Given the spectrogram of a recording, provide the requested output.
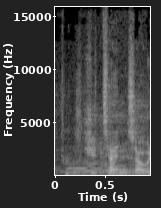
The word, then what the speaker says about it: Seicento: Lot number 204 is the Fiat Seicento Sporting. Here we are. How did you pronounce it? Seicento, innit?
